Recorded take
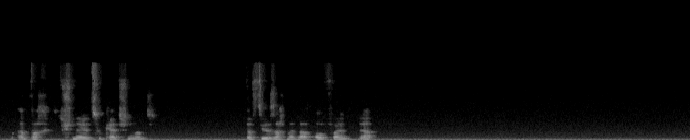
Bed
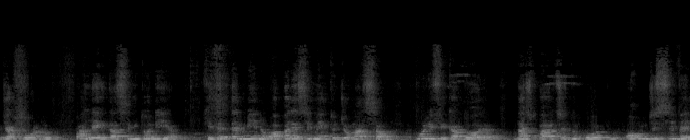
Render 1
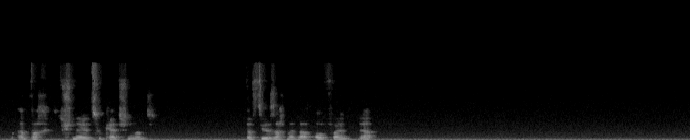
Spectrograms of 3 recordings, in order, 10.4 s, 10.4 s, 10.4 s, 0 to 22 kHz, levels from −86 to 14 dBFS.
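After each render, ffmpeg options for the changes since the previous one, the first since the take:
-af anull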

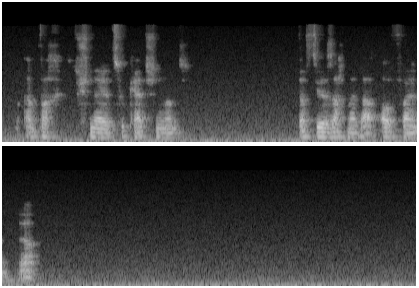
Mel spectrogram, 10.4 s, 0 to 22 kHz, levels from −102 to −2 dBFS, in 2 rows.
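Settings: -af "bandreject=f=50:t=h:w=4,bandreject=f=100:t=h:w=4,bandreject=f=150:t=h:w=4,bandreject=f=200:t=h:w=4,bandreject=f=250:t=h:w=4"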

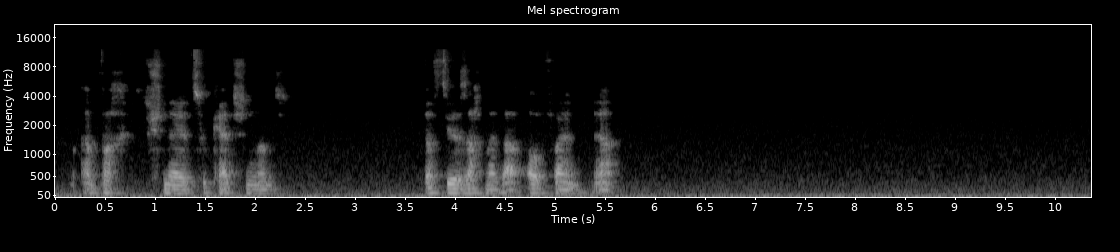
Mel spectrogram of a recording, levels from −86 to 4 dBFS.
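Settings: -af "afftdn=nr=6:nf=-56"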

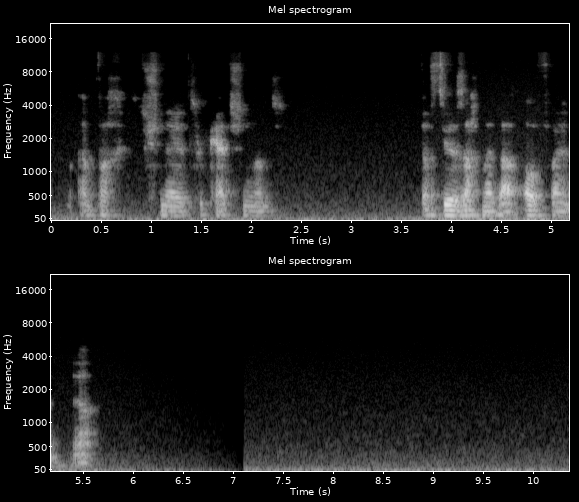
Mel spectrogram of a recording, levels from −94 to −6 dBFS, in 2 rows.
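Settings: -filter_complex "[0:a]asettb=1/sr,asplit=3[a][b][c];[a]atrim=end=1.384[d];[b]atrim=start=1.38:end=1.78,asetpts=PTS-STARTPTS,afade=t=in:d=0.004:c=qsin,afade=t=out:st=0.396:d=0.004:c=qsin,lowpass=f=1.8k:t=q:w=5.6[e];[c]atrim=start=1.776[f];[d][e]acrossfade=d=0.004:c1=hsin:c2=qsin[g];[g][f]acrossfade=d=0.004:c1=qsin:c2=hsin,asettb=1/sr,asplit=3[h][i][j];[h]atrim=end=3.804[k];[i]atrim=start=3.8:end=4.96,asetpts=PTS-STARTPTS,afade=t=in:d=0.004:c=qsin,afade=t=out:st=1.156:d=0.004:c=qsin,acontrast=53[l];[j]atrim=start=4.956[m];[k][l]acrossfade=d=0.004:c1=hsin:c2=qsin[n];[n][m]acrossfade=d=0.004:c1=qsin:c2=hsin,asplit=2[o][p];[o]atrim=end=7.11,asetpts=PTS-STARTPTS,afade=t=out:st=5.57:d=1.54[q];[p]atrim=start=7.11,asetpts=PTS-STARTPTS,afade=t=in:d=0.004:c=hsin[r];[q][r]concat=n=2:v=0:a=1"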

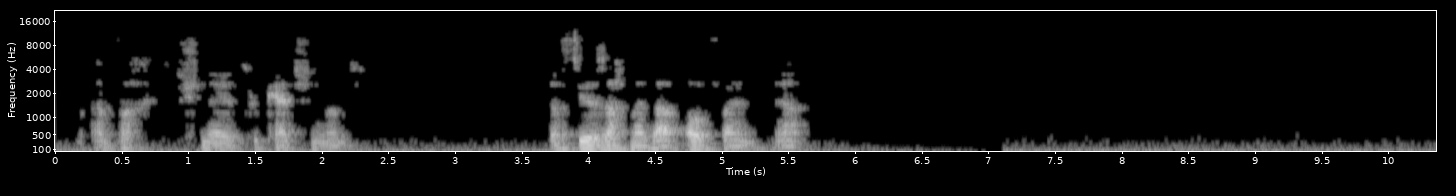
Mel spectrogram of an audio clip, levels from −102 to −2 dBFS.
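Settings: -af "afftfilt=real='re*gte(hypot(re,im),0.00631)':imag='im*gte(hypot(re,im),0.00631)':win_size=1024:overlap=0.75"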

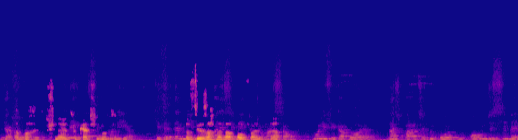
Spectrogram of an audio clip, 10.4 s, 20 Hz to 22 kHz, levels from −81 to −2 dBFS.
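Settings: -filter_complex "[1:a]volume=-9.5dB[a];[0:a][a]amix=inputs=2:normalize=0"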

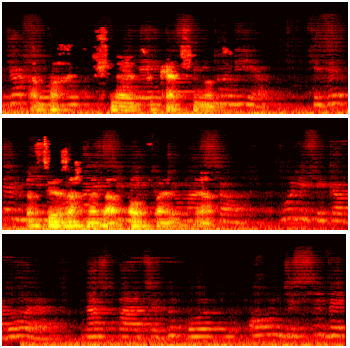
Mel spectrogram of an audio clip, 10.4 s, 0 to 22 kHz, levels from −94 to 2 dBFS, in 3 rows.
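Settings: -af "equalizer=f=780:t=o:w=0.55:g=-12.5,aecho=1:1:1.4:0.99"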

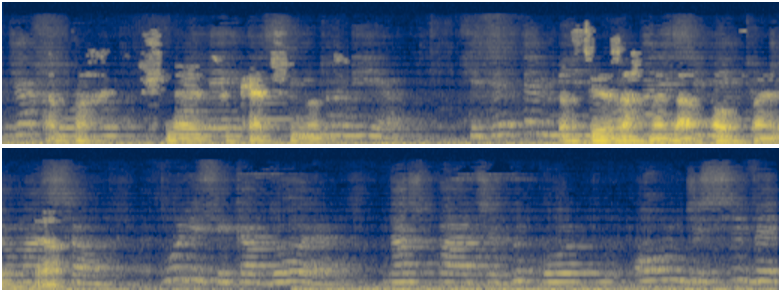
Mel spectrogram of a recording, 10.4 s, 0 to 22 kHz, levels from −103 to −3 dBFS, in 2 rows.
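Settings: -af "volume=7.5dB"

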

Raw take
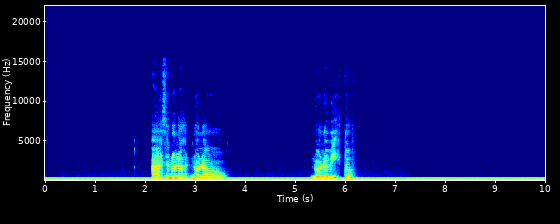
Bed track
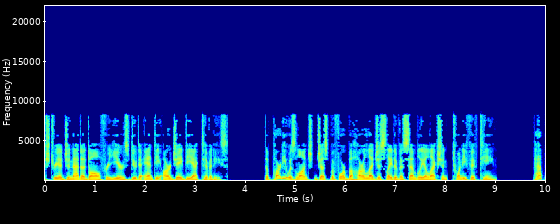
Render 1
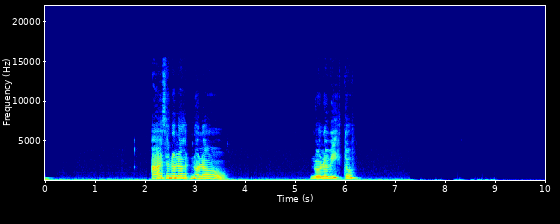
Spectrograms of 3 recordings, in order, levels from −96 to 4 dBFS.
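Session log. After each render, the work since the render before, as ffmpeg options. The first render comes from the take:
-af "bandreject=f=60:t=h:w=6,bandreject=f=120:t=h:w=6,bandreject=f=180:t=h:w=6,bandreject=f=240:t=h:w=6,bandreject=f=300:t=h:w=6"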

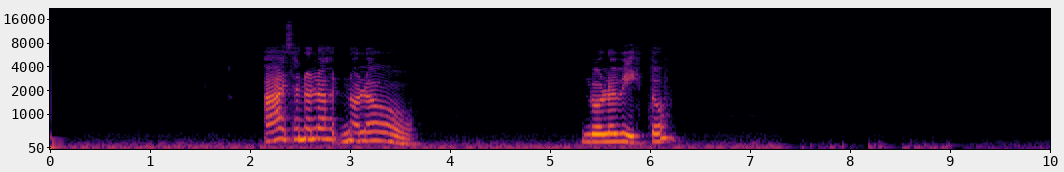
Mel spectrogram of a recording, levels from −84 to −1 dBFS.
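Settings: -af "acompressor=mode=upward:threshold=-45dB:ratio=2.5"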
